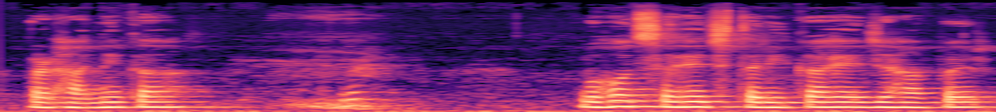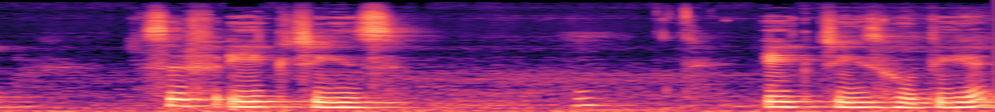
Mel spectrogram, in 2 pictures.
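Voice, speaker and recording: A woman's medium-pitched voice, monotone and flat, very even in loudness, with long, frequent pauses. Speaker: meditation teacher. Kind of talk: spiritual talk.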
